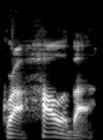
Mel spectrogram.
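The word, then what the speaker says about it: Grijalva: She says it's pronounced Graalaba.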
